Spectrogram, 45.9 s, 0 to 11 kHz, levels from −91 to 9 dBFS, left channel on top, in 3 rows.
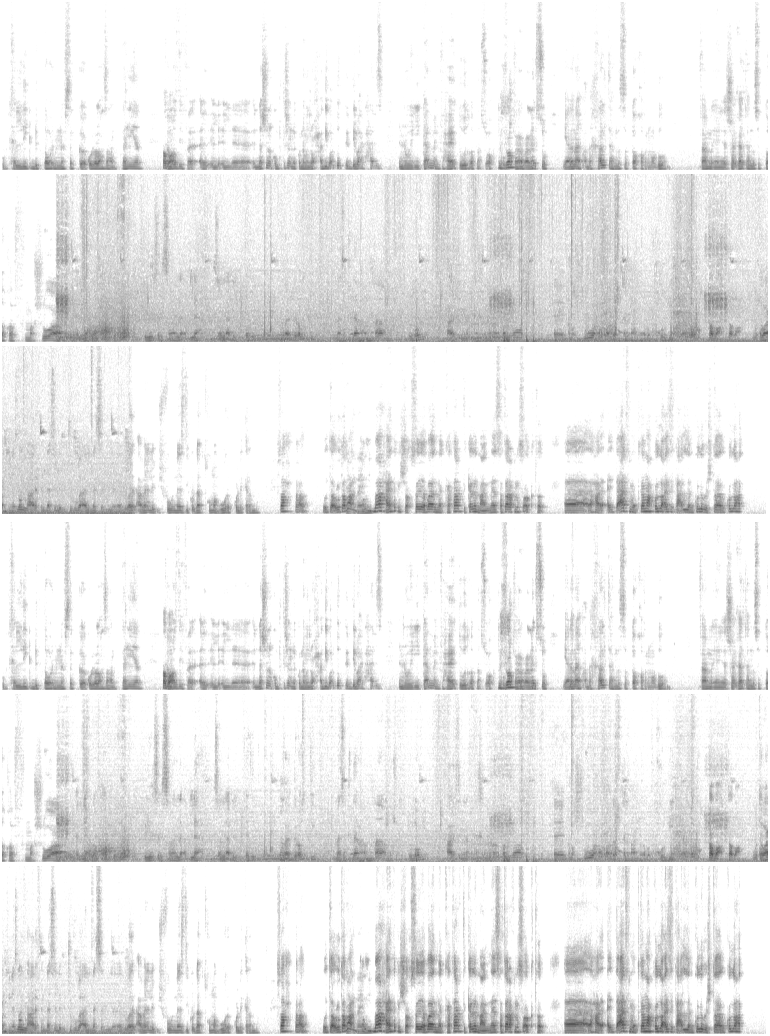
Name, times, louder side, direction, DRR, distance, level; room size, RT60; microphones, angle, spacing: voice 1, 0.0-2.8 3.3-7.6 7.9-10.9 11.2-13.3 14.0-17.8 18.2-20.4 21.0-21.6 22.0-23.8 24.2-25.8 26.3-29.3 30.3-35.8 37.5-38.0, equal, 15° right, 0.7 m, -43 dB
voice 2, 9.9-10.3 10.6-10.7 20.9-21.1 29.5-30.1 30.5-30.7 30.9-31.2 36.2-36.8 37.1-41.5 41.9-45.4, right 6 dB, 65° right, 0.3 m, -33 dB
sound 1, 16.4-33.3, left 3 dB, 45° left, 0.5 m, -43 dB
3.7 x 3.0 x 3.0 m
head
